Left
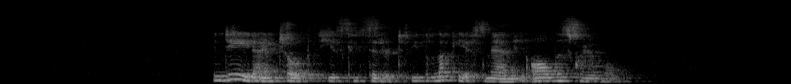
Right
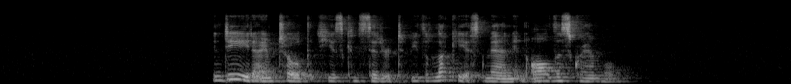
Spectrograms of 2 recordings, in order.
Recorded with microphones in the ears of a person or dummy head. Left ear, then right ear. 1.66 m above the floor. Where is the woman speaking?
85° right, 1.4 m.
